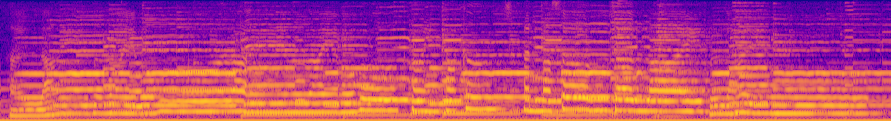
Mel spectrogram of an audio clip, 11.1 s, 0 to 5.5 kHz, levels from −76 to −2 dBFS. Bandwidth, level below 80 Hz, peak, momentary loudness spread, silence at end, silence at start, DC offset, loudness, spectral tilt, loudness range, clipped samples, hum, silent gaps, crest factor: 5.4 kHz; -42 dBFS; 0 dBFS; 3 LU; 0 s; 0 s; 8%; -13 LUFS; -8.5 dB/octave; 1 LU; under 0.1%; none; none; 12 dB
